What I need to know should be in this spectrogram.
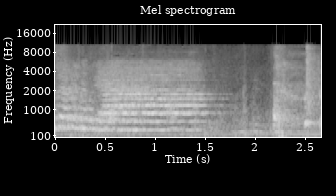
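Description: Children sing together.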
